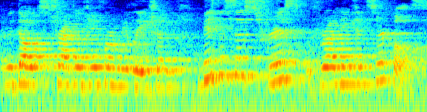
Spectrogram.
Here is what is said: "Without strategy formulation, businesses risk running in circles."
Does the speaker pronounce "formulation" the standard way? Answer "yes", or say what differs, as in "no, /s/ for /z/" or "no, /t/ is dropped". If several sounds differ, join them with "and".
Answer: yes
